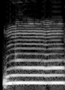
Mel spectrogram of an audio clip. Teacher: for Dhamma circle your lips, make it 2 counts long. You for Dhamma circle your lips, start with Hamza.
